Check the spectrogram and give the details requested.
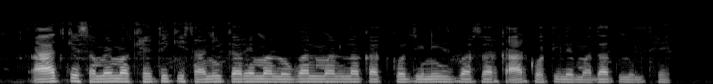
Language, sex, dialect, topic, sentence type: Chhattisgarhi, male, Central, banking, statement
